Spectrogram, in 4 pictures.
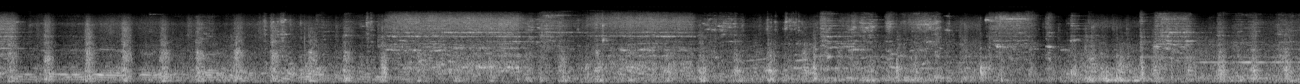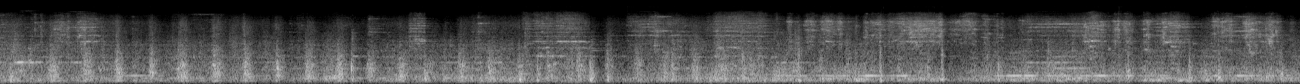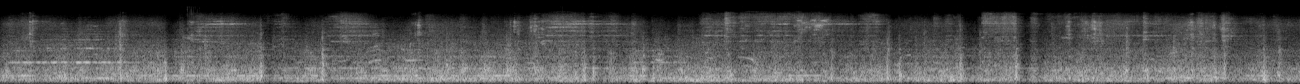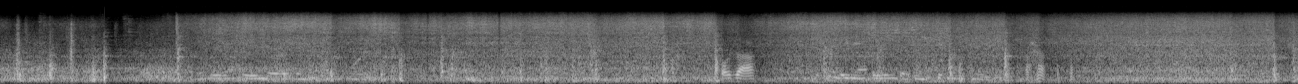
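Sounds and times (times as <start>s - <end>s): train wheels clattering over rail joints: 0.0s - 26.5s, 27.1s - 46.6s, 47.2s - 49.9s, 51.2s - 51.9s
train wheel squeal: 1.6s - 15.2s, 16.6s - 35.0s, 35.8s - 38.6s.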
